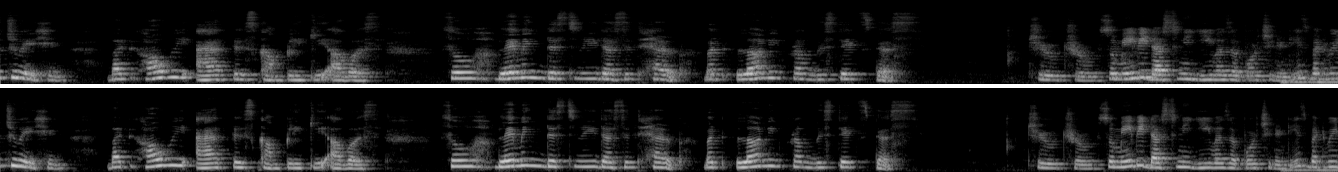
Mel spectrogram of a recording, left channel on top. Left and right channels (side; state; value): both; normal; correlation 0.52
